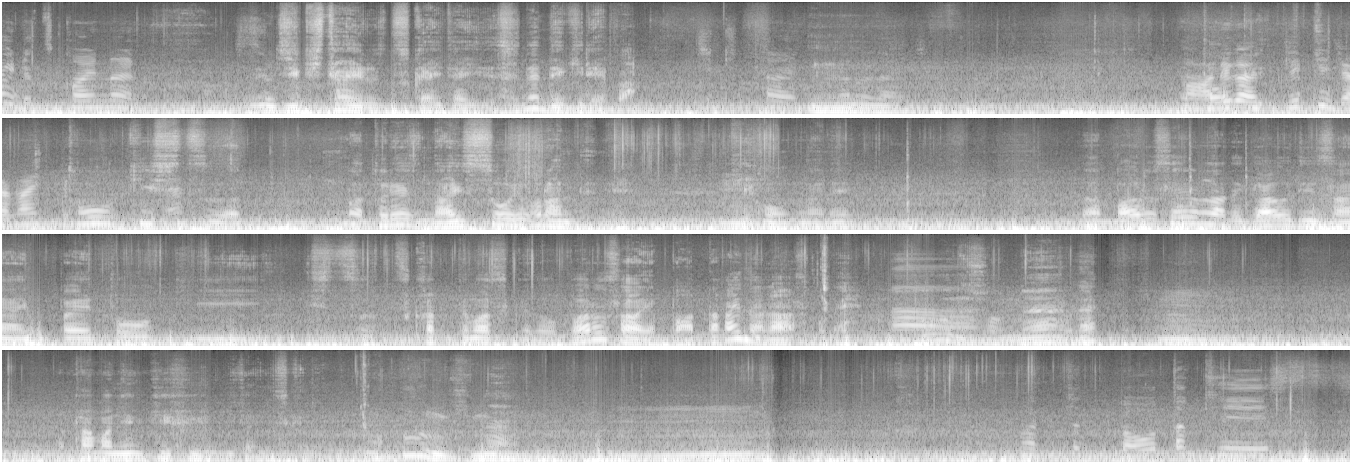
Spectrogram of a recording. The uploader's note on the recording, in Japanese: 2ヶ月ぶりにリアル収録。今回は3人で千葉県は大多喜町といすみ市にプチ旅行です。野外収録のため、雑音等、お聞き苦しい点がございます。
